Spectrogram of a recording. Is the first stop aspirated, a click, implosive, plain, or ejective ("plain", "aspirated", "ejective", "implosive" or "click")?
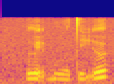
implosive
